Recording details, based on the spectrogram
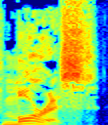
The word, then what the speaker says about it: Maurice: And it's Morris. It's spelled like Maurice. – Why do I keep thinking Maurice? – Well, it's spelled that way because that's the way it's spelled. But it's pronounced, they're Australian.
